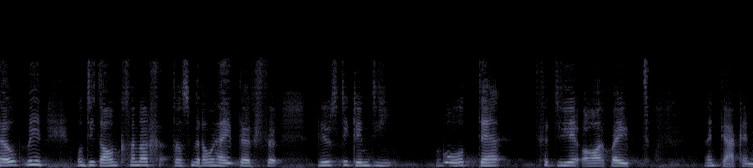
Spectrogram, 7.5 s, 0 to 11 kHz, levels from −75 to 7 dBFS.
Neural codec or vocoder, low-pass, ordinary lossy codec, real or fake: codec, 16 kHz, 0.5 kbps, FreqCodec, larger model; 7.2 kHz; none; fake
